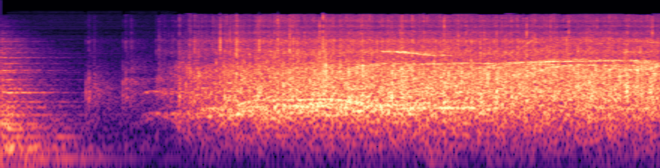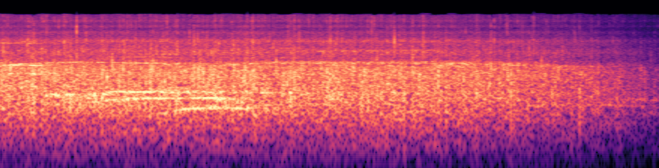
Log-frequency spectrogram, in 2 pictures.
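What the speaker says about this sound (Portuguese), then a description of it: "Arrancou longos aplausos da plateia" A concert audience bursts into long, sustained applause after a Ribeirão Preto Symphony Orchestra performance of Schumann, a dense wash of clapping that rises quickly and holds steady before tapering slightly.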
